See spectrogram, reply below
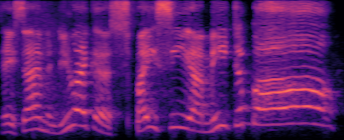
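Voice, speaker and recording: A man's voice: extremely high pitch, big pitch swings, a little slow, creaky, a bit bright, pitched above the performer's own voice, heavily acted. A man voicing a goofy male Swedish magazine reporter with a mock Swedish accent, rambling playfully.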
